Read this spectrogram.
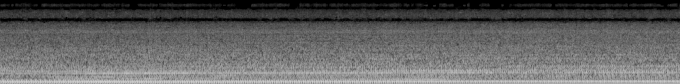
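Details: GT18 garden tractor twin, carburetor refitted and repairs done, air cleaner still off: steady, even drone with a smooth low throb at constant throttle and no misses; much better than before, when it flooded and chuffed smoke past half throttle once warm.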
